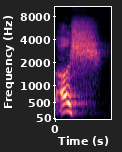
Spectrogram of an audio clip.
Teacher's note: تفشی اس کی صفت ہے جو کہ کہتے ہیں آواز کا منہ کے اندر پھیل جانا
